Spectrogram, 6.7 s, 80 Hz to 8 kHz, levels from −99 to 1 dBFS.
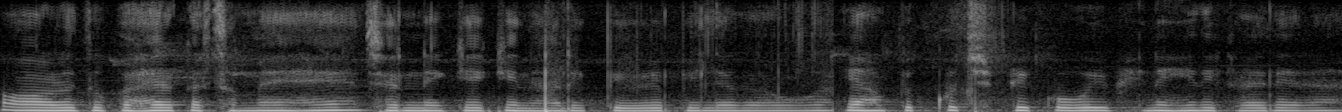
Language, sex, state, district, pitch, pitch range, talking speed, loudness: Hindi, female, Bihar, Gopalganj, 195 Hz, 190-200 Hz, 205 wpm, -33 LUFS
